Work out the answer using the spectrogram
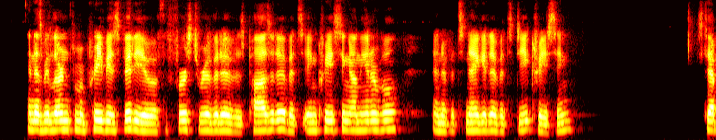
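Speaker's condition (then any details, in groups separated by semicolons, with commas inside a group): No condition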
